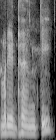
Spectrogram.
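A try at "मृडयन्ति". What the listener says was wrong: ha, not ha, just da for damru.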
